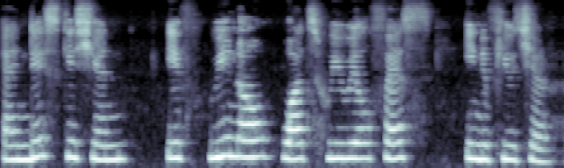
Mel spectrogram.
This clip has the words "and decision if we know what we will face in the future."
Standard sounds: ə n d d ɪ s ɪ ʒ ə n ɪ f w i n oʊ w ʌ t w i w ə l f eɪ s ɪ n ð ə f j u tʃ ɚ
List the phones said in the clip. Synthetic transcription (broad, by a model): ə n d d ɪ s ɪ ʃ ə n ɪ f w i n oʊ w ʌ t w i w ə l f eɪ s ɪ n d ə f j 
